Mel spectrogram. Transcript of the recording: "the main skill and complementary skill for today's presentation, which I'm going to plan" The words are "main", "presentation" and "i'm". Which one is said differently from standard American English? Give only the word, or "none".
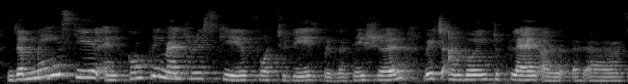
none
